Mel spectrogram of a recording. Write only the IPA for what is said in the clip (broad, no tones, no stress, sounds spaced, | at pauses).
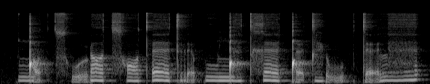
ŋ͡ǃ ɔ̰ t t͡sʰ ṵ ɽ ʌ t͡sʰ ɔ tʼ ɛ t r ɛ̰ p u ŋ͡ǃ ɛ̤ t x ɛ ǃ ɛ̰ t ɛ̤ ɽ ṵ | t ɛ̰ l ɛ̤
